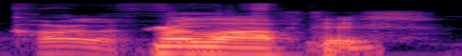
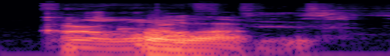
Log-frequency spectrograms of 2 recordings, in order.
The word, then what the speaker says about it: Karlaftis: I always call it Karlaftis. Karlaftis.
